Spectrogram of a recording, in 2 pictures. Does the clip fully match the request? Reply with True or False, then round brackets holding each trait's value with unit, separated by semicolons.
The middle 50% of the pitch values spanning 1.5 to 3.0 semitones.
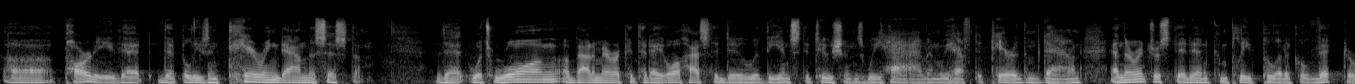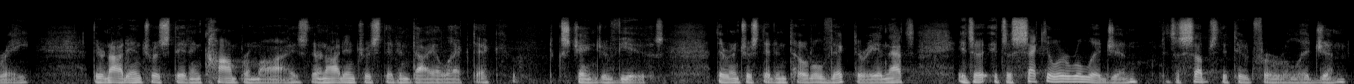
True (2.6 semitones)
